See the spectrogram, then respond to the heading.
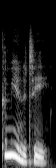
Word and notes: community: British English

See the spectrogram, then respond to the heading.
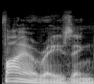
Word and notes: fire-raising: British English

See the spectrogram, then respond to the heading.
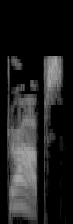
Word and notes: drops: British English

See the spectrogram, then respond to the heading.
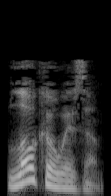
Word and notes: locoism: British English

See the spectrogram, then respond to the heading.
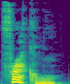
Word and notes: freckle: British English

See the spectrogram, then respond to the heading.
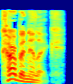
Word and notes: carbonylic: British English

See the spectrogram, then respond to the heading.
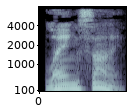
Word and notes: langsyne: British English

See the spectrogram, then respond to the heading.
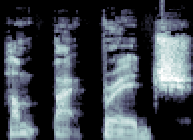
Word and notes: humpback bridge: British English

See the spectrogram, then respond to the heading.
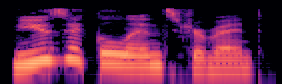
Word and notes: musical instrument: British English

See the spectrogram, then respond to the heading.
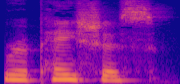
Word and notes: rapacious: American English

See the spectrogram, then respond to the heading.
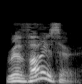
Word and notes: reviser: British English

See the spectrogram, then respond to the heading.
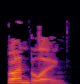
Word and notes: bundling: British English

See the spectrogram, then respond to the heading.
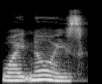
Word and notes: white noise: American English

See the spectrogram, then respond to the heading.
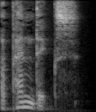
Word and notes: appendix: British English

